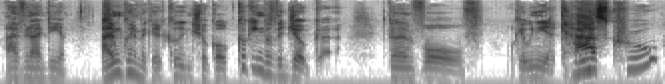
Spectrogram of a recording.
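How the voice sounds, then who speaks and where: A woman's voice: very deep voice, sharp tone, no room sound, exaggerated voice. A woman voicing a manic, giggling male villain clown, reacting to videos in character with crude, theatrical remarks.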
